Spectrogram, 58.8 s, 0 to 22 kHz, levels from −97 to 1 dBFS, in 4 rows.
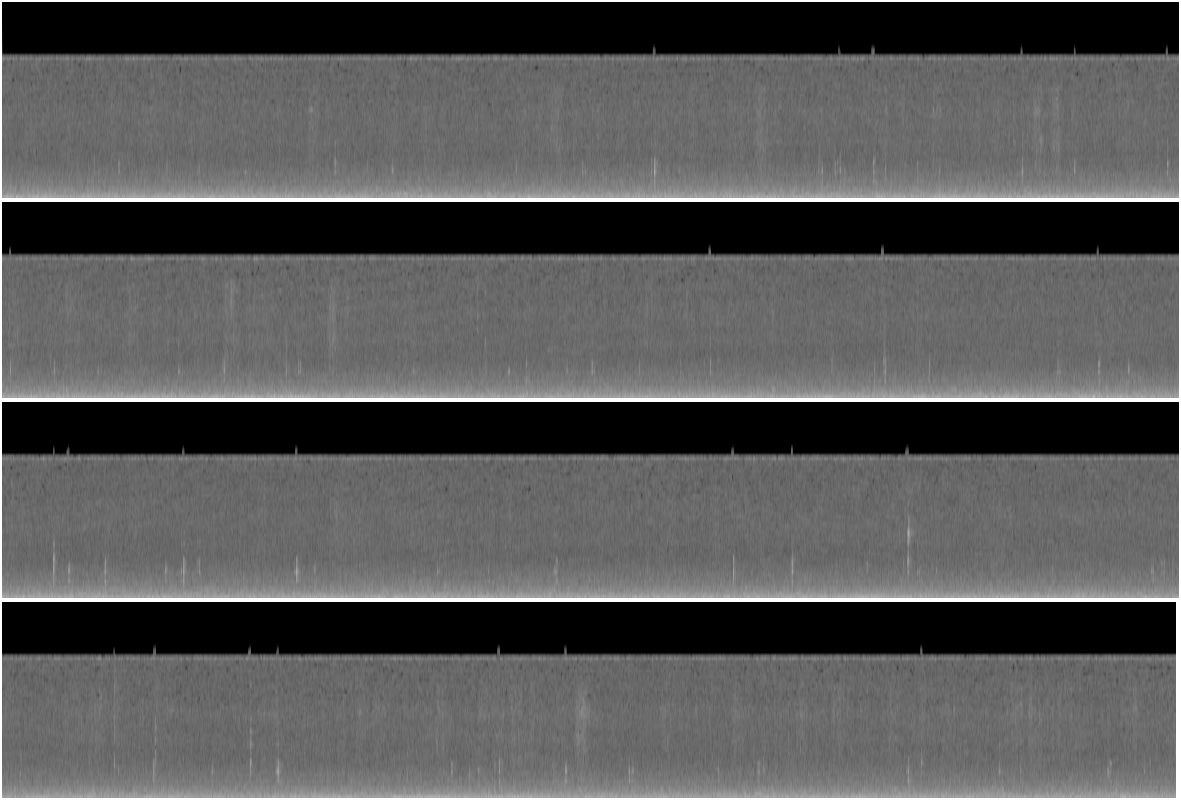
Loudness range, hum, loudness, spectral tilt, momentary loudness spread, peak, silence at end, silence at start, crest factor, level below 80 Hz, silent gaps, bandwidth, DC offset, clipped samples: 1 LU; none; -33 LUFS; -4.5 dB/octave; 2 LU; -12 dBFS; 0 s; 0 s; 18 dB; -32 dBFS; none; 16 kHz; under 0.1%; under 0.1%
